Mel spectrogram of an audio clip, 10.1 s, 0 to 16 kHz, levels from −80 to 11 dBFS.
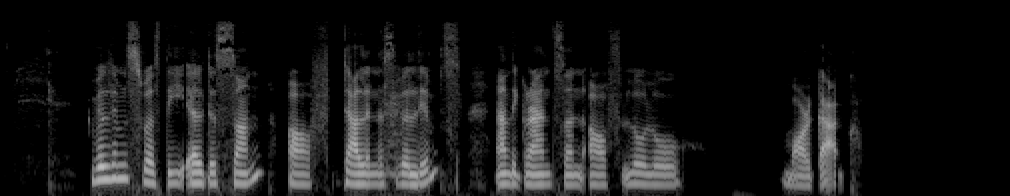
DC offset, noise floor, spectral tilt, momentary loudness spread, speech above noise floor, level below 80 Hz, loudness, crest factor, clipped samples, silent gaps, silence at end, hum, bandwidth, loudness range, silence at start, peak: under 0.1%; -84 dBFS; -5.5 dB/octave; 11 LU; 59 dB; -66 dBFS; -25 LUFS; 22 dB; under 0.1%; none; 1.55 s; none; 11.5 kHz; 7 LU; 0.9 s; -4 dBFS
